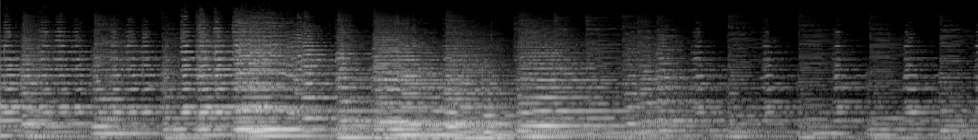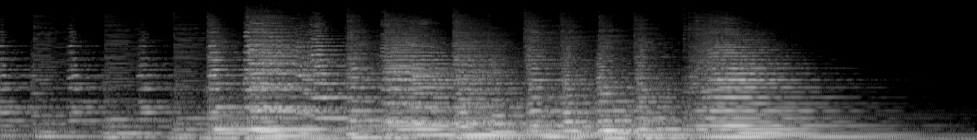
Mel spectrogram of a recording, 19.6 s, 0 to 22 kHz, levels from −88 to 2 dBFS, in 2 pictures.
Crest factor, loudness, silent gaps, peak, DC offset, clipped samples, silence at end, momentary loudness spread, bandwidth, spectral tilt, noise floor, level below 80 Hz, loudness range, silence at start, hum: 18 dB; -23 LUFS; none; -6 dBFS; under 0.1%; under 0.1%; 0.1 s; 18 LU; 13.5 kHz; -6.5 dB/octave; -49 dBFS; -36 dBFS; 15 LU; 0 s; none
